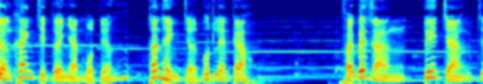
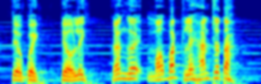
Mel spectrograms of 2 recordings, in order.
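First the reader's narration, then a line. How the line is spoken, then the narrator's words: Cold, vicious shout. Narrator (Vietnamese): lộ vẻ độc hiểm, lạnh lùng hét lên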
